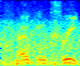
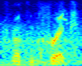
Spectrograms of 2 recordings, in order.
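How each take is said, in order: First: The last word has a long 'ee' vowel. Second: The last word has a short 'i' vowel. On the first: The speaker calls it wrong. "not Creek" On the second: The speaker calls it right. "It's Crick"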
